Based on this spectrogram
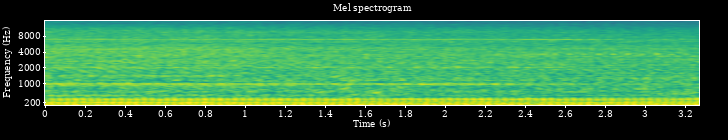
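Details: Subaru Outback after starter replacement (factory 1.2 kW 23300AA710 swapped for 1.4 kW 23300AA570) to cure grinding on start; first start after throttle relearn: engine catches quickly, steady even idle, no starter grinding; normal start and idle.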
